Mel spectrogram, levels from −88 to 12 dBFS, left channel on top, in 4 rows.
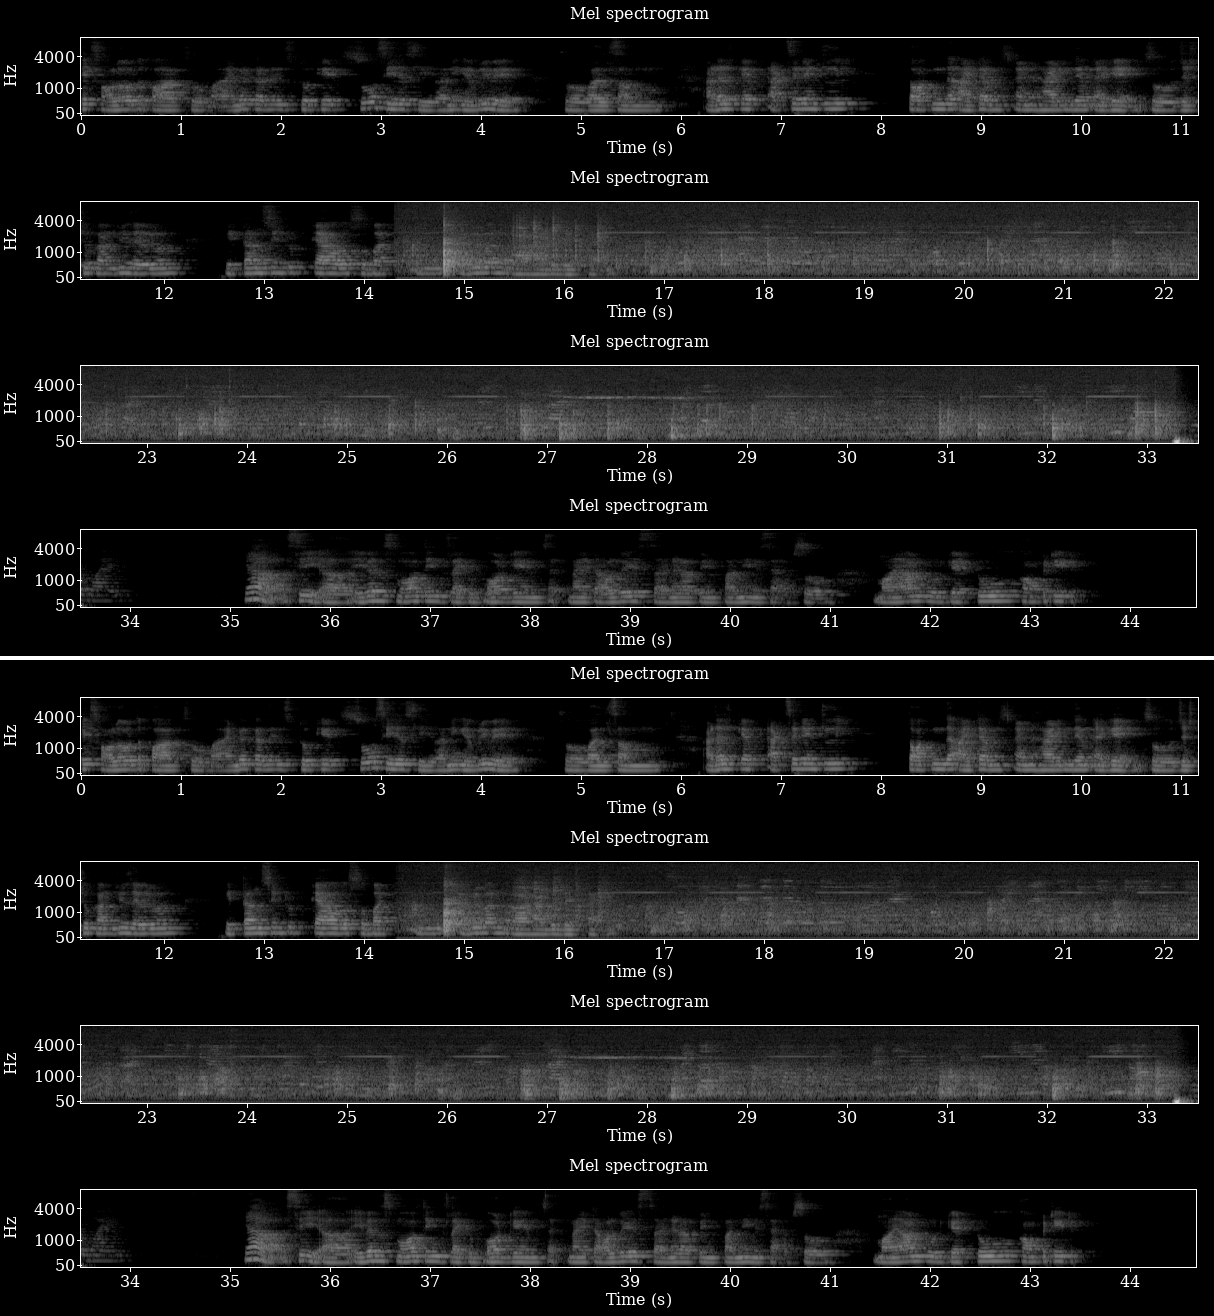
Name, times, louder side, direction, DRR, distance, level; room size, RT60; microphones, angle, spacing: voice 1, 0.0-4.4 4.8-5.8 6.2-7.7 8.3-12.1 12.6-16.5 35.1-43.4, right 2 dB, 30° right, 1 dB, 0.4 m, -48 dB
Fireworks, 14.3-33.3, left 1 dB, 50° left, 0.4 m, -45 dB
voice 2, 17.0-26.5 26.8-27.9 28.3-31.2 31.6-32.0 32.4-33.9, equal, 70° right, -3 dB, 0.9 m, -56 dB
2.5 x 2.2 x 2.3 m, 0.65 s
head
